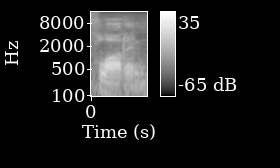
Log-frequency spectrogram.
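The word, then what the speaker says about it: Fladung: The spelling is F L A D U N G. It's pronounced Flotting.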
